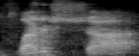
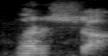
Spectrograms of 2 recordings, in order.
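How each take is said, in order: First: True v opening "Varsha"; correct V sound. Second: "Varsha" said as "Barsha"; both lips together to start "Varsha"; b replacing v in "Varsha"; wrong B sound. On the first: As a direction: teeth on lip for "Varsha". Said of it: "So it's Varsha". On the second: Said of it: "it is not Varsha". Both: Shown as a demonstration.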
